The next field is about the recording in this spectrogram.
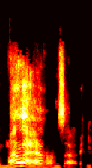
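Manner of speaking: comic put-on Eastern European accent, pitched high. Counting down ways to say sorry to your wife, in a Borat voice. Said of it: "Borat voice".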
